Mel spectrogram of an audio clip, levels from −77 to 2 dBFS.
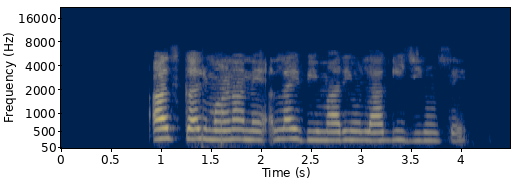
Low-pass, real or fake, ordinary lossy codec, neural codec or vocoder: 7.2 kHz; fake; AAC, 32 kbps; codec, 44.1 kHz, 7.8 kbps, DAC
